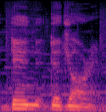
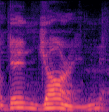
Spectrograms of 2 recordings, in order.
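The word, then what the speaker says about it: Din Djarin: stop saying his name din dejarin the D is silent it's like the real way you spell Django okay they say it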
